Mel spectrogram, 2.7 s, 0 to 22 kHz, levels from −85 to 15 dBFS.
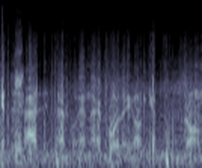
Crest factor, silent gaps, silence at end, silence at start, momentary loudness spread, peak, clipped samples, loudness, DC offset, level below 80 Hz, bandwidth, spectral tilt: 22 dB; none; 0 s; 0 s; 8 LU; -2 dBFS; under 0.1%; -24 LUFS; under 0.1%; -42 dBFS; 12 kHz; -5.5 dB/octave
